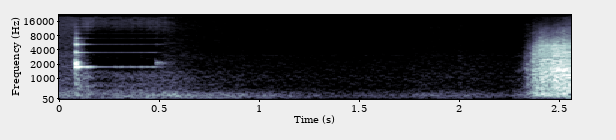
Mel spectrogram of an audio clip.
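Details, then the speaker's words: M-Audio M-Track Solo audio interface, both channels dead with two red clip LEDs and buzz, multimeter continuity check across a capacitor: one brief half-second beep as it charges, no constant short; fault likely the chip itself or upstream. "so that's not, that capacitor just charges up, but it's not a constant short, which makes me think then that it's not after this chip, it's either the chip itself or something before it."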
